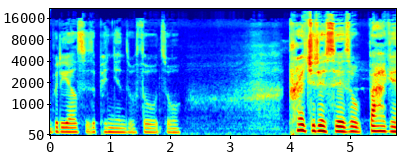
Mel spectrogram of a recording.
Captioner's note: sigh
